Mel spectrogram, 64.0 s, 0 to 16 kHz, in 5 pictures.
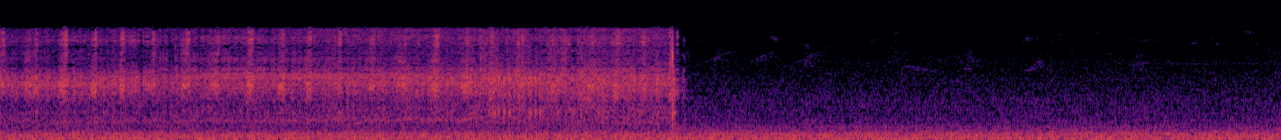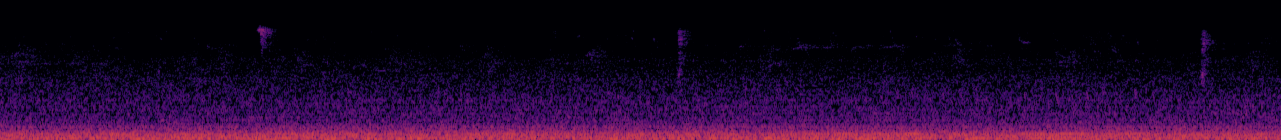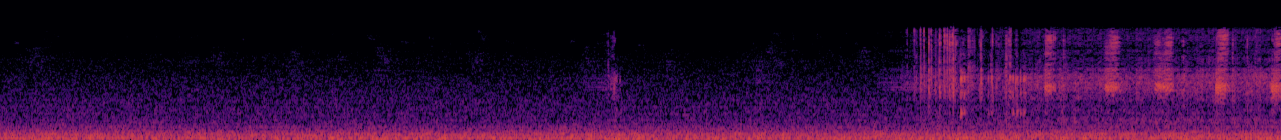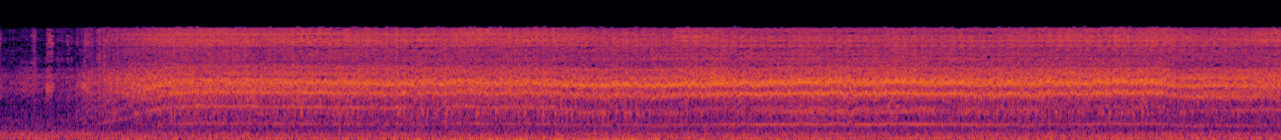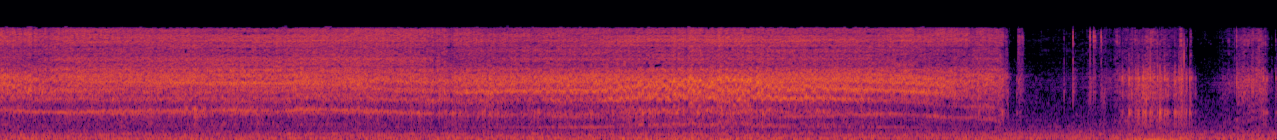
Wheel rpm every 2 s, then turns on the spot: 30, 30, 30, 10, 0, 0, 0, 0, 0, 0, 0, 0, 0, 0, 0, 0, 0, 10, 10, 30, 110, 110, 100, 110, 110, 100, 100, 90, 90, 90, 50, 10.
none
